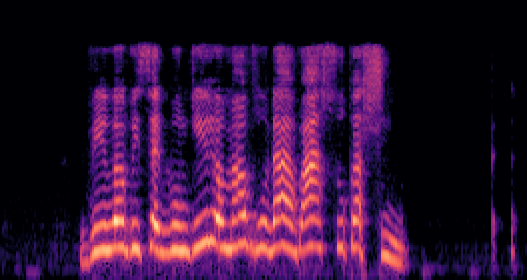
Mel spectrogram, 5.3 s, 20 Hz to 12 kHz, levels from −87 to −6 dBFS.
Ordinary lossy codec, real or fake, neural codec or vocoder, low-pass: AAC, 48 kbps; fake; codec, 16 kHz, 1 kbps, FunCodec, trained on LibriTTS, 50 frames a second; 7.2 kHz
